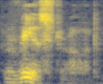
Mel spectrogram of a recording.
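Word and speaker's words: Riastrad: are going to hear from a band called Restrad, who are a sort of heavy dune band, I would say. Um, it's actually spelled R I A S T R A D, but it's pronounced Restrad.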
